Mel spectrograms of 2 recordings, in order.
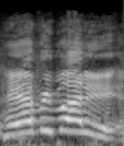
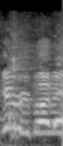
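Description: First: Loud call to the whole room; yelling. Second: Laughing yell. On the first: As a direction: bellow it across the room. Kevin yelling out again. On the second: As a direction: laugh through the call. Paired with line 10. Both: Acted.

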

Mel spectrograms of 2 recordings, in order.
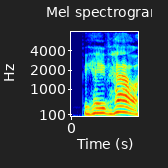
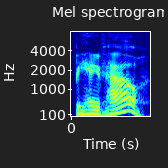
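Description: First: Loud, high urgent question; raised, pressing voice; more urgent. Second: Said in the usual way. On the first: A narrator's reading. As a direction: demand it urgently. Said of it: "this time with more urgency". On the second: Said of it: "he repeated".

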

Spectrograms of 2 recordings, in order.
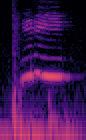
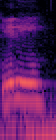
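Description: First: Very high squeaky kitty; squeaky cat call. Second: Higher, coaxing call; calling the cat. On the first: Calling the cat. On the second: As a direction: call the kitty over. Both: Real, not acted.

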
